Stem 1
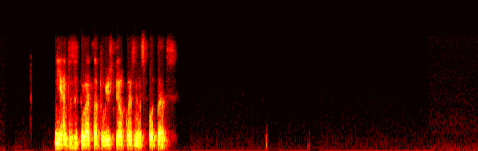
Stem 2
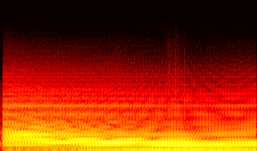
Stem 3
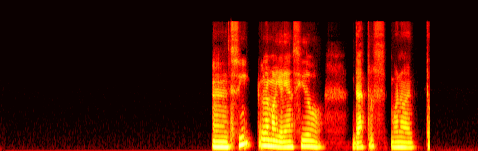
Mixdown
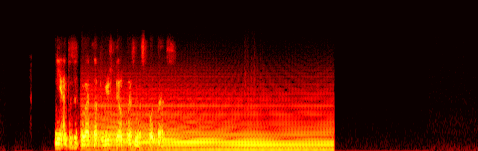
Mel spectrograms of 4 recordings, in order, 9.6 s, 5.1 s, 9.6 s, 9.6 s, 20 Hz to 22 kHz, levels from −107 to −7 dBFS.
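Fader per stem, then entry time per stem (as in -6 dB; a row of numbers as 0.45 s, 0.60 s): -5.0 dB, -4.5 dB, mute; 0.00 s, 1.55 s, mute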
